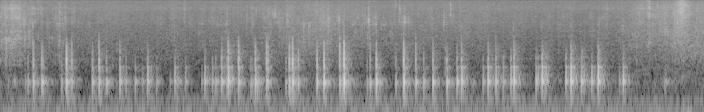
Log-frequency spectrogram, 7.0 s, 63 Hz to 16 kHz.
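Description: Gloved fingertips in blue nitrile gloves tap and scratch the cover of a small, solid, old yellow cloth-covered hardcover book, "History of Richard the Third," while it is held, tilted and turned. About 29 quick, soft, dull taps sit around 270 Hz, mixed with faint scratching. Each tap dies away almost instantly, with little high brightness.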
